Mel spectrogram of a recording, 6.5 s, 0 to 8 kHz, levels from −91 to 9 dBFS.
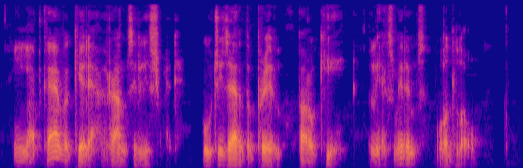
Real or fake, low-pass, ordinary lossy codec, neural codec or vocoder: fake; 7.2 kHz; MP3, 64 kbps; codec, 16 kHz, 2 kbps, FunCodec, trained on LibriTTS, 25 frames a second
